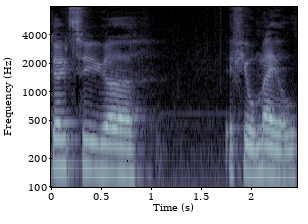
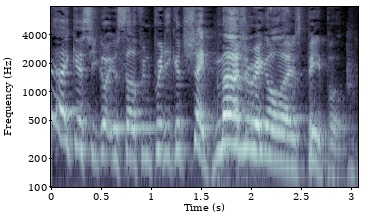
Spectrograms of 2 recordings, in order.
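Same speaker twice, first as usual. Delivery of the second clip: higher, louder mocking tease; teasing; 7 semitones higher, 13 dB louder than usual. Poet mocking the murderer after badminton, loud tease. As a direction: needle him with fake cheer.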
